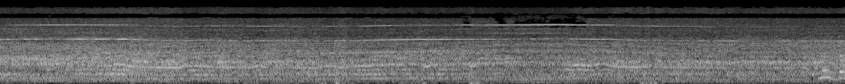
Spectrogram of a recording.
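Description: A Kirby vacuum cleaner with a dust brush attachment roars continuously and loudly at close range, a steady broadband whine with no pauses.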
